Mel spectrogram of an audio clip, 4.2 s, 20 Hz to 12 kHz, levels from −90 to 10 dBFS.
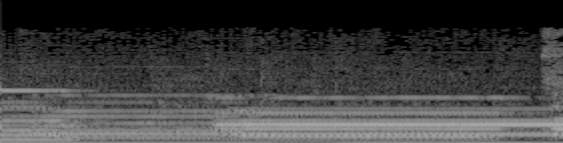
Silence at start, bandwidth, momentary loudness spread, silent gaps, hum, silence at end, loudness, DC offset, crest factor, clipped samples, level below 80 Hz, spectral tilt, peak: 0 s; 6.2 kHz; 7 LU; none; none; 0 s; -28 LUFS; 1%; 12 dB; under 0.1%; -64 dBFS; -8 dB/octave; -16 dBFS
